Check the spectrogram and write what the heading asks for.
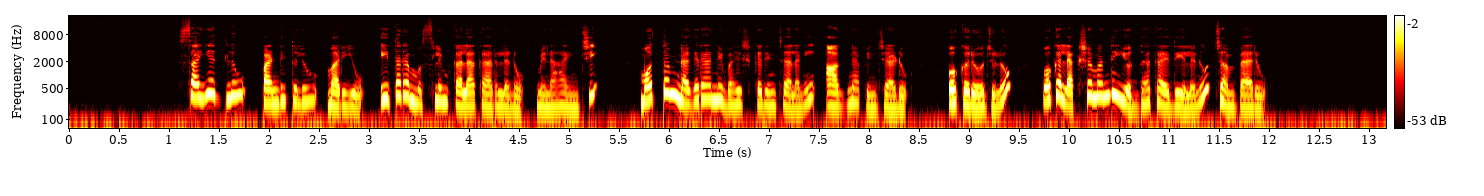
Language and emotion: Telugu, neutral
